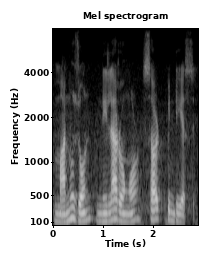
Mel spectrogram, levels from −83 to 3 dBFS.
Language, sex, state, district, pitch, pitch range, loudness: Assamese, male, Assam, Kamrup Metropolitan, 120 Hz, 115-140 Hz, -22 LUFS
